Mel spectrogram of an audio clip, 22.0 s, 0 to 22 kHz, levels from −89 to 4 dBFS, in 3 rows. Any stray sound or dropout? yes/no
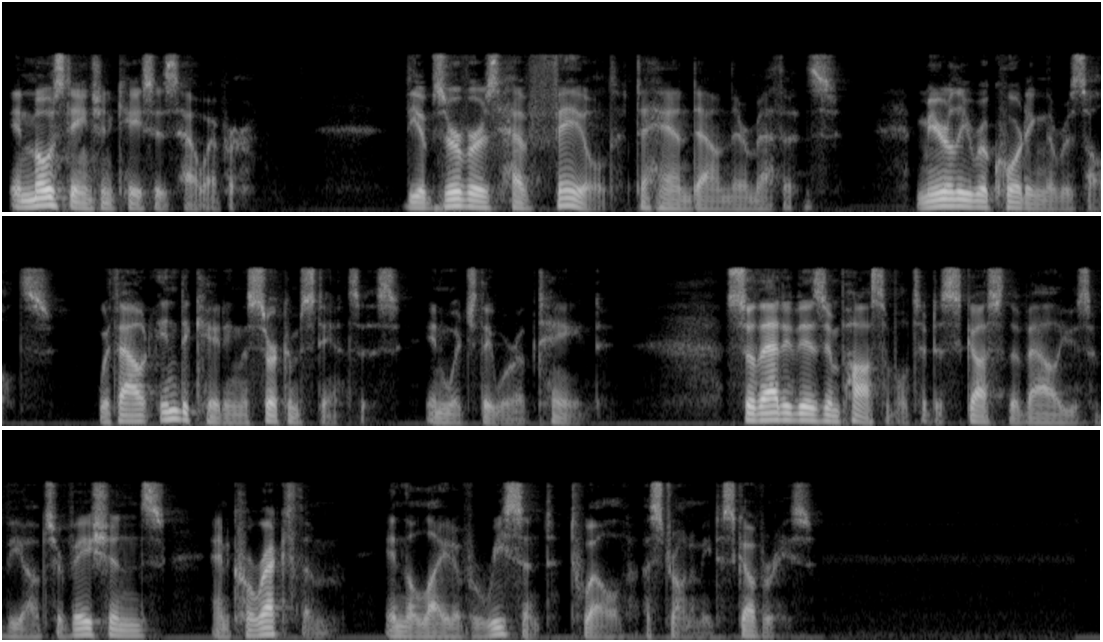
no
